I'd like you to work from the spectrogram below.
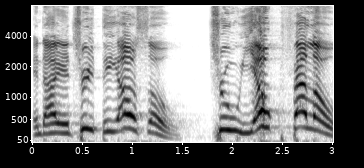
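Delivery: firm, full-voiced, loud, strong reading voice. Asked to read the scripture again, the reader reads it loud and strong. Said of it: "Say it loud too and say it strong".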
